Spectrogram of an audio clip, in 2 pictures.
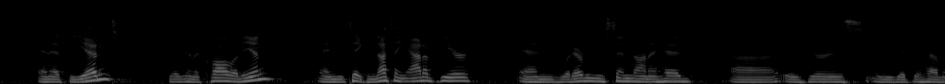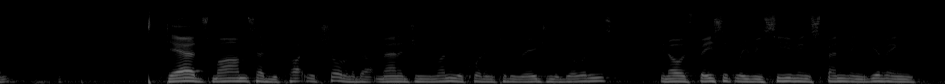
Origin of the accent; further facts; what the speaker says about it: East Coast, United States; We don't have hurricanes here. I grew up with them on the East Coast, though.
